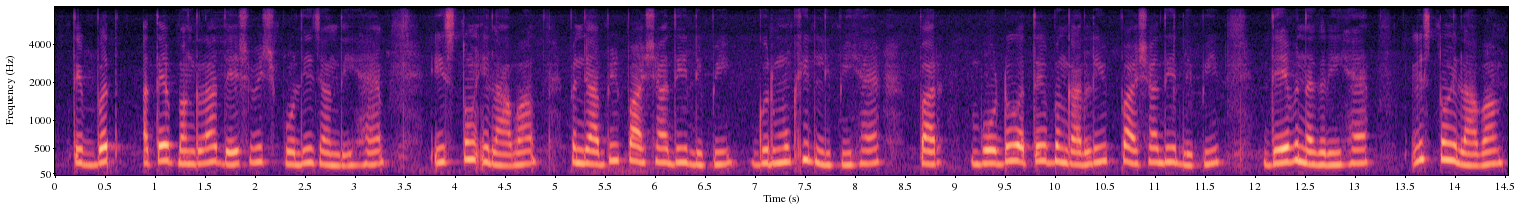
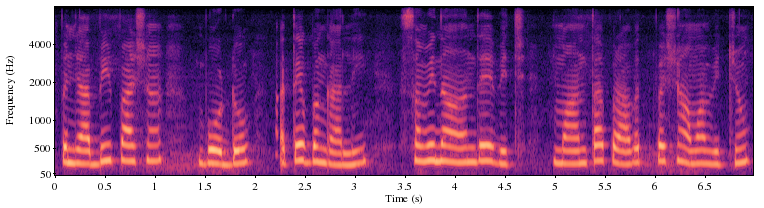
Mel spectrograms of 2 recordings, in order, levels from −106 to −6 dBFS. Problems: background conversations at intervals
